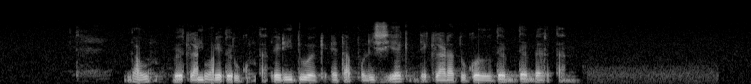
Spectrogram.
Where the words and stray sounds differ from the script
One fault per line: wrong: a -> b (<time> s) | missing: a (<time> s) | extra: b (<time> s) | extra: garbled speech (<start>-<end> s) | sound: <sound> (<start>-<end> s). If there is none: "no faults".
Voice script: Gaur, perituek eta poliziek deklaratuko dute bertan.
extra: garbled speech (1.7-2.7 s)
extra: dute (5.1 s)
